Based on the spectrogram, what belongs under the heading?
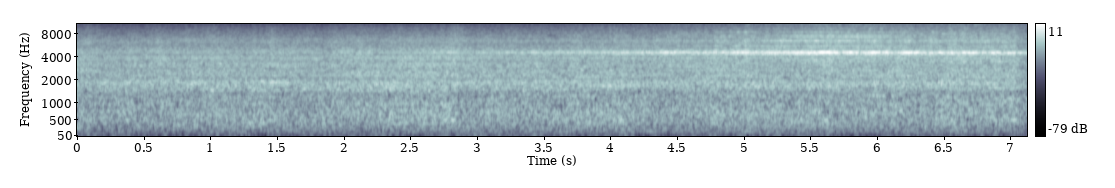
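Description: Freight train of tank cars rolling through a curve behind diesel locomotives: a steady rumble of wheels on rail, with a thin, high wheel squeal joining about halfway through.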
